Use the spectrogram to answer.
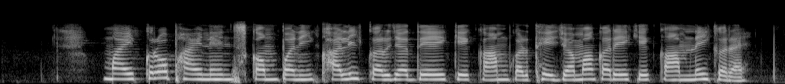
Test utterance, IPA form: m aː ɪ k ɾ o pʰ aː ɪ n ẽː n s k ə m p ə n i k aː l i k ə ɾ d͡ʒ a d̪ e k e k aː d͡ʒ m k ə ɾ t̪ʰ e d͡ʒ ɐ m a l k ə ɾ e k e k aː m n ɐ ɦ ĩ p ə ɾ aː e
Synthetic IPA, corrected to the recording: m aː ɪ k ɾ o pʰ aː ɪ n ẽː n s k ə m p ə n i kʰ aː l i k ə ɾ d͡ʒ a d̪ e k e k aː m k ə ɾ t̪ʰ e d͡ʒ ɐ m a k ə ɾ e k e k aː m n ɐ ɦ ĩ k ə ɾ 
